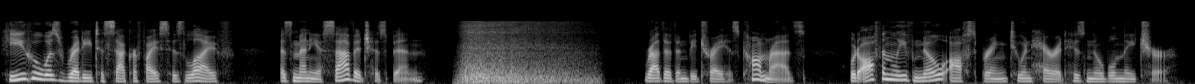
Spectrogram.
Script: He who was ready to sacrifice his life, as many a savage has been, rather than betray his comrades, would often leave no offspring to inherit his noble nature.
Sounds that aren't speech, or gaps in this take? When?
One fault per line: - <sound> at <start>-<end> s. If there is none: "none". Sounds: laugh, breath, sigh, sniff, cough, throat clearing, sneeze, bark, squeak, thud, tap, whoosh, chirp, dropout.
- breath at 4.5-6.1 s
